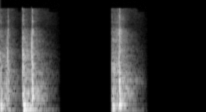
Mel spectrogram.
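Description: Computer keys clicking as a value is typed in: a few quick clicks in the first half-second and one more about a second in.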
